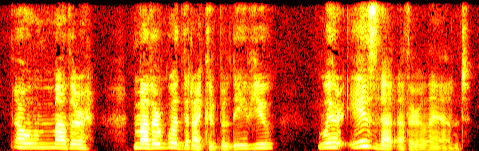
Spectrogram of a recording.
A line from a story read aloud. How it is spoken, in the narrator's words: Thus cried the distressed doubter in the nest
